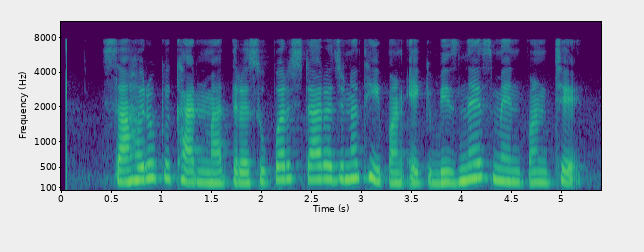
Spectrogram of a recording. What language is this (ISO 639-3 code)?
guj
